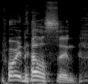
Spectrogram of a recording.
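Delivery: usual speaking voice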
